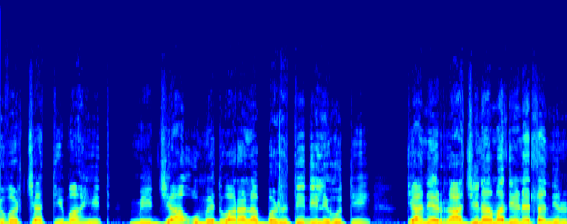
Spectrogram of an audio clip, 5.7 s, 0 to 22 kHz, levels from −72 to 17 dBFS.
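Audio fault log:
Nothing to log here, the speech comes through without a single fault worth noting.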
